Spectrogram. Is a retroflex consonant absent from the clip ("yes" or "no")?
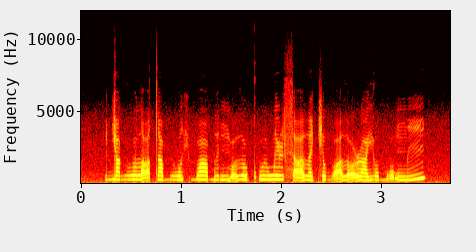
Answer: no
